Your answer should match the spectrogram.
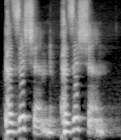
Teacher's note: that s is like a z and the t o n is shun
